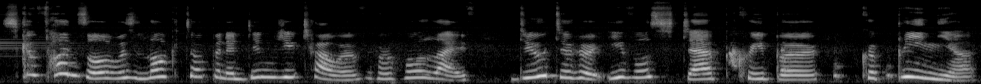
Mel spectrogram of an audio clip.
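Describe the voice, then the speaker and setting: A woman's voice: high voice, expressive, takes it slowly, rough recording. A woman improvising comic stories as a storyteller, with a dramatic, sometimes hesitant delivery. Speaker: storyteller of improvised puppet shows.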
